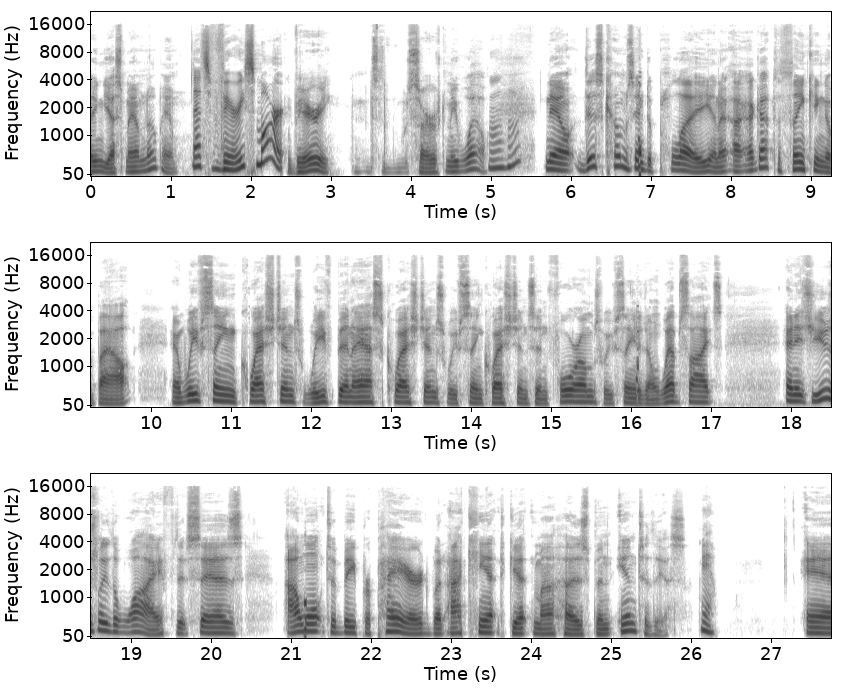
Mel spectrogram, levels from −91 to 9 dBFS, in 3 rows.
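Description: At 3.54–3.60, 6.81–6.88 (after "this comes"), 11.17–11.23, 16.03–16.10 (before "on websites") and 21.12–21.19 s (after "wife that says I"), damaged data in the compressed stream makes the decoder lose sync, giving brief disturbances of about 60–70 ms. Each is heard as a chirp, squawk, click or short hole.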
